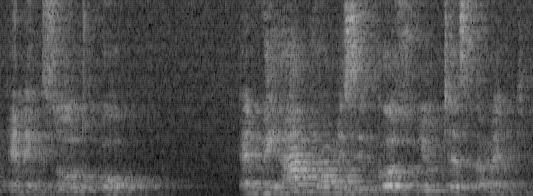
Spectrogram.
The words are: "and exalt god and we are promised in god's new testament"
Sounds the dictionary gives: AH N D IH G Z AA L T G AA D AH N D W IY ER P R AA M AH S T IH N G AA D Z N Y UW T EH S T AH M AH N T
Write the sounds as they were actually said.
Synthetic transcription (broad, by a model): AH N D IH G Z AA L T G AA AH N D W IY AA P R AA M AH S IH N G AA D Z N Y UW T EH S T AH M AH N T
